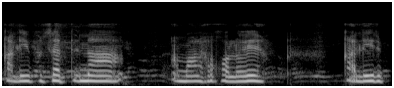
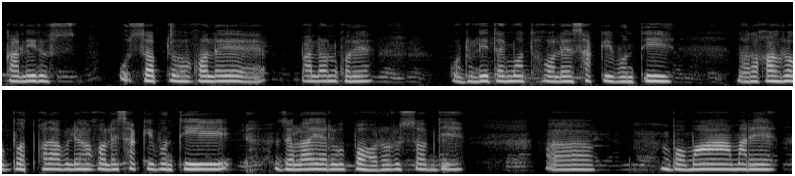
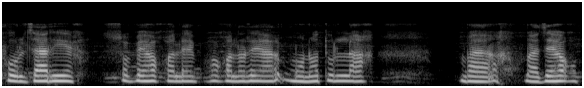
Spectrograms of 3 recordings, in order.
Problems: background sounds at intervals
